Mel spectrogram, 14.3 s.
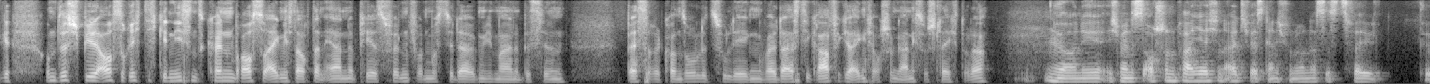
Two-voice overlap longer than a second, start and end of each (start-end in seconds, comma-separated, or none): none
